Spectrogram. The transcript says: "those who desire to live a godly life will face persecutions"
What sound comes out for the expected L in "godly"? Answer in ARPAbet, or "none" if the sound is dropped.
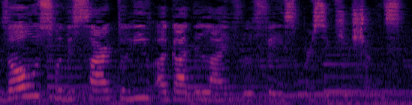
none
